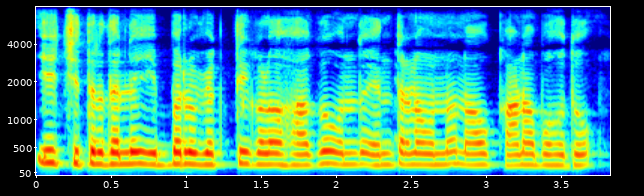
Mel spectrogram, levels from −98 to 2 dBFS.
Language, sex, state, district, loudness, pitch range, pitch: Kannada, male, Karnataka, Bangalore, -17 LUFS, 195-210 Hz, 200 Hz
